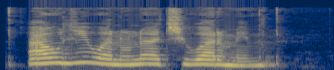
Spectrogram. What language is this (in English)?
Yanahuanca Pasco Quechua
